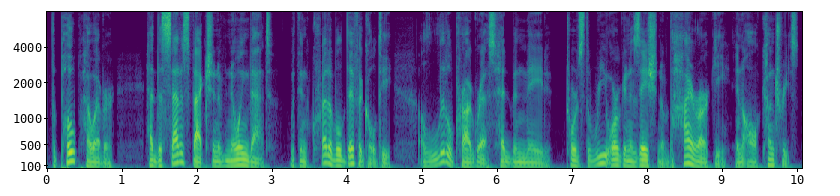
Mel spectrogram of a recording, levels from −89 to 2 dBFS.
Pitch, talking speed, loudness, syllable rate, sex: 90 Hz, 160 wpm, -19 LUFS, 5.5 syllables/s, male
